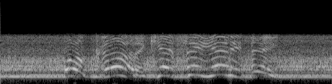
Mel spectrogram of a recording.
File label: eng searchlite mood med, speech eng; War Thunder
